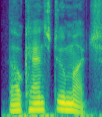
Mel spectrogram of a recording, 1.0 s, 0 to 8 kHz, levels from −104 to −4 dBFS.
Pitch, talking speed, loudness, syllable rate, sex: 110 Hz, 235 wpm, -14 LUFS, 4.8 syllables/s, male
